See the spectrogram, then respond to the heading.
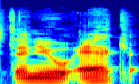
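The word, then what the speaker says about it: Daniel Ek: and it's got the guy I think it's Daniel Eck is that how you say his name yep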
